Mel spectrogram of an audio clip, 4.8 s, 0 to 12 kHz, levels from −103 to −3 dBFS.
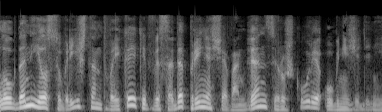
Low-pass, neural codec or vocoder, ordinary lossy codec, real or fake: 7.2 kHz; codec, 16 kHz, 2 kbps, X-Codec, HuBERT features, trained on LibriSpeech; AAC, 32 kbps; fake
